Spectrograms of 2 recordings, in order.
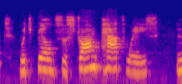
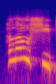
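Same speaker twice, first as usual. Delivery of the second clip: much higher, bright duck hello; chirpy duck voice; 9 semitones higher than usual. Acted. Duck greets the sheep, high chirpy voice. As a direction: squeak out a sunny hello as Duck. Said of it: "said Duck".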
